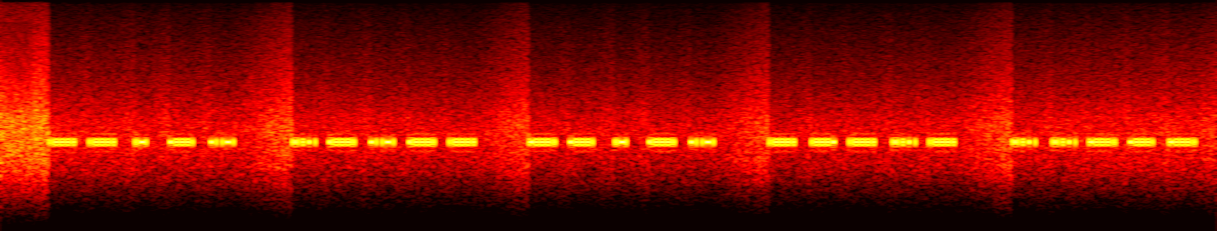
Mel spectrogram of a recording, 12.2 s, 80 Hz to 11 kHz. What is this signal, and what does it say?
Hellschreiber (Feld-Hell, 122.5 baud), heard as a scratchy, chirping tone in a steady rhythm, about 1410 Hz, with radio static and a narrow filter. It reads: 33164 72423 56124 39373 77565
